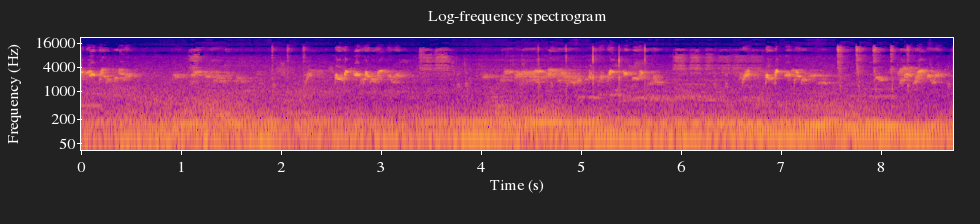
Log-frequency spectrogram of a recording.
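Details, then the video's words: Red-whiskered bulbul morning song, in the style called doubled two to three times and 'rik' singing. Short bright warbled phrases repeat every second or two over a constant low hum. "เสียงนกกรงหัวจุก ร้องเบิ้ล2-3 ร้องริก"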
